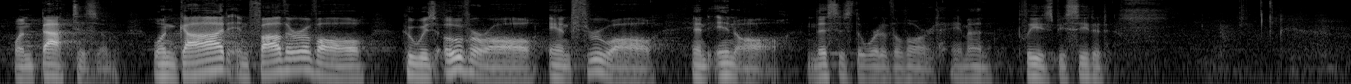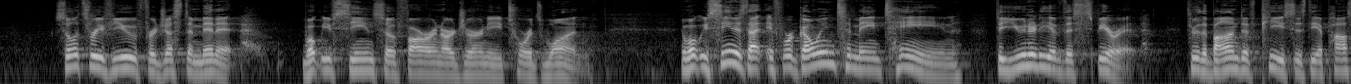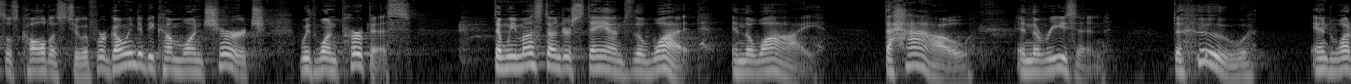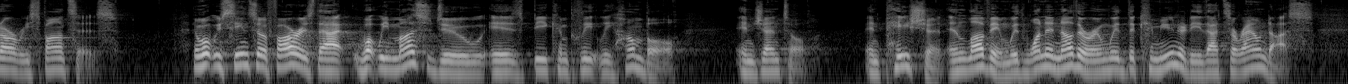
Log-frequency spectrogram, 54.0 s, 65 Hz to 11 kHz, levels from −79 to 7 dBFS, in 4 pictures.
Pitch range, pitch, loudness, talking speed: 115-165 Hz, 140 Hz, -24 LUFS, 150 wpm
